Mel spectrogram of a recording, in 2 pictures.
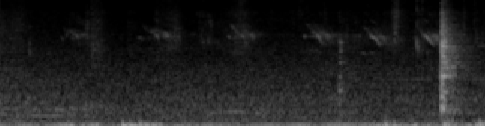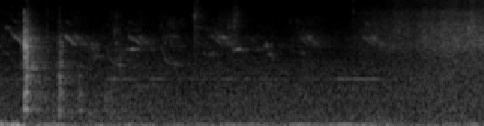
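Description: Birds chirping in short, repeated calls, with two sharp knocks close together about three seconds in, over a steady low rumble.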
